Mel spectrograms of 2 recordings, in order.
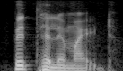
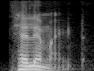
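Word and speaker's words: phthalimide: पिथेलेमाइड, इसका नाम है थैलेमाइड, ठीक है। बेसिकली स्टार्टिंग के आपके साइलेंट रहते हैं, इसका नाम है थैलेमाइड, ठीक है। PH है, PH से स्टार्ट हो रही है, THALIMIDE, ठीक है, थैलेमाइड।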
